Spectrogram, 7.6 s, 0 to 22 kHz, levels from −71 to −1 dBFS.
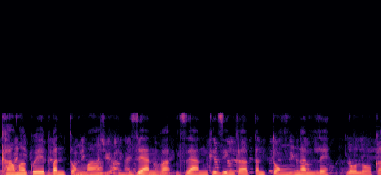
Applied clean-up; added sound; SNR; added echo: none; none; none; none.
